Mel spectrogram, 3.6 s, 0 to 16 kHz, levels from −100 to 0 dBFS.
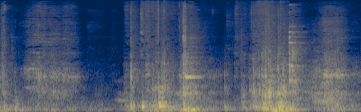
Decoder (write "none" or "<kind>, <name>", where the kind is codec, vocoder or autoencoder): none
